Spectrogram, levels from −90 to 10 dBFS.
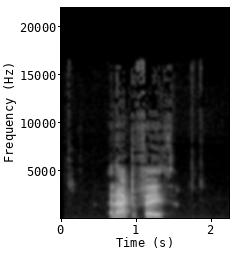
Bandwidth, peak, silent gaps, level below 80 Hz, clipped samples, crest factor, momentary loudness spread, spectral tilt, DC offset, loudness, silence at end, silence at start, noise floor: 17 kHz; -2 dBFS; none; -78 dBFS; under 0.1%; 22 dB; 13 LU; -1 dB/octave; under 0.1%; -19 LUFS; 0.9 s; 0.65 s; -64 dBFS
